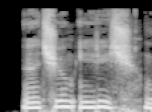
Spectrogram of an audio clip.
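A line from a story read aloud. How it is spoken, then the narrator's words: Muffled reply. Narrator (Russian): глухо отозвался Элахар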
